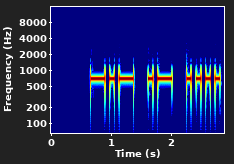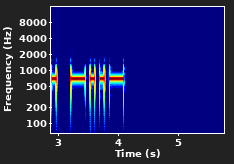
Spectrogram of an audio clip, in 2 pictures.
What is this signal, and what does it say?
Morse code, heard as a keyed tone, about 15 wpm, 700 Hz. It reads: KA5X
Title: USA Call Signs - 4 Characters - 15wpm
